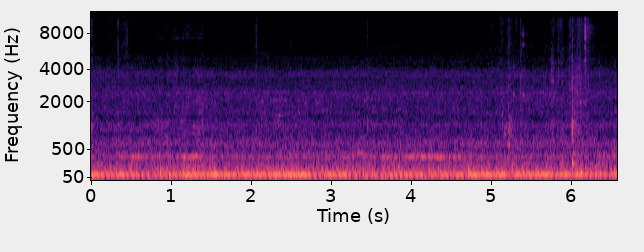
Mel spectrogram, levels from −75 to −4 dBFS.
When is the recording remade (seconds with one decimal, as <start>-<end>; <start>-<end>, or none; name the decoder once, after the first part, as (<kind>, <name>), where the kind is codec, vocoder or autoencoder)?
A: 0.8-1.4 (codec, HILCodec)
